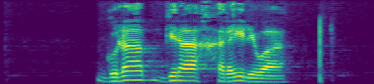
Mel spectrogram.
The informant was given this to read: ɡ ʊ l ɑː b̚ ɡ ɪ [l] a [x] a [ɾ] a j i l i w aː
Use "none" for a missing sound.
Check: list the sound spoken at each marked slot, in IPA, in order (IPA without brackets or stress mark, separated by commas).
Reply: ɾ, x, ɾ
